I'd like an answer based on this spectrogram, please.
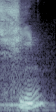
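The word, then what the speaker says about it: شين: pronounced like the letter s this one is Sheen pronounced like the letters sh in shei share ship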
